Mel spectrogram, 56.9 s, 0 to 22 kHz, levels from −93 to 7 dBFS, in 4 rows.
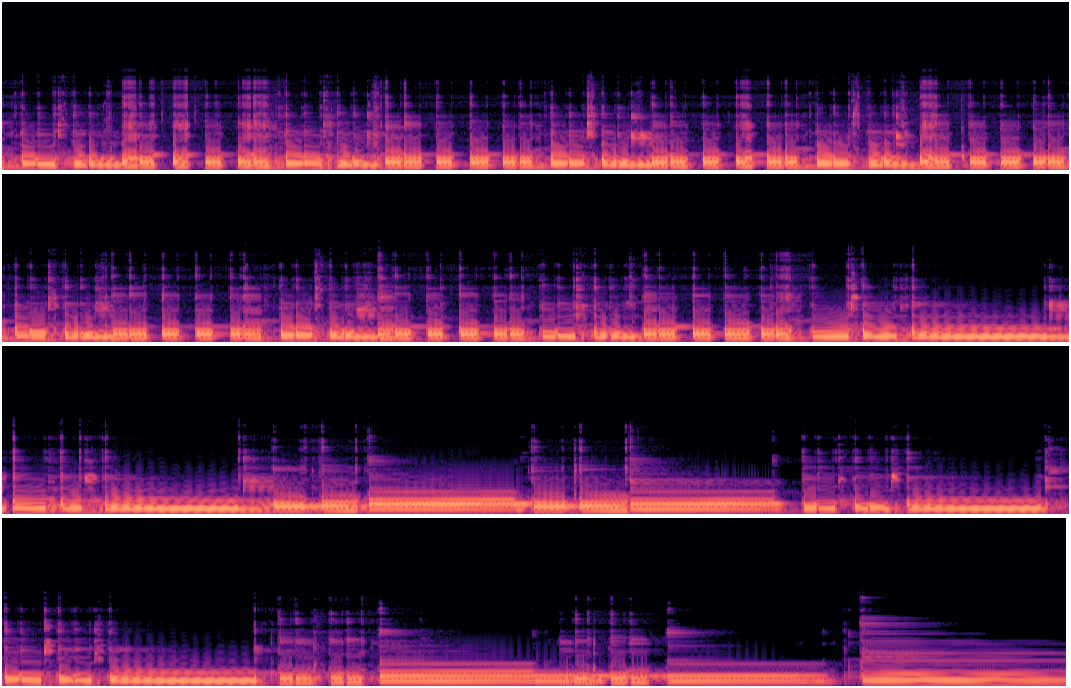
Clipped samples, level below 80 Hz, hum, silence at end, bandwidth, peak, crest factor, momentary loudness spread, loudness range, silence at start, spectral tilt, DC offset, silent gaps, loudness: under 0.1%; -28 dBFS; 60 Hz at -50 dBFS; 0 s; 3.8 kHz; -6 dBFS; 12 dB; 5 LU; 3 LU; 0 s; -11 dB/octave; under 0.1%; none; -21 LUFS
